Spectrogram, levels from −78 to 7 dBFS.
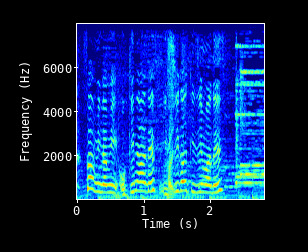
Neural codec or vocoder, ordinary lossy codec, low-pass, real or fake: none; none; none; real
